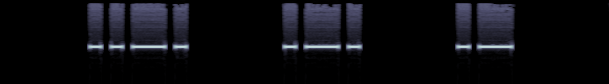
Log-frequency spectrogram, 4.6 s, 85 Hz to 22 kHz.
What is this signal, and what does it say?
Morse code, heard as a keyed tone, about 15 wpm, spaced as for 8 wpm, 1000 Hz. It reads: FRA
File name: qotdfiles / 8wpm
